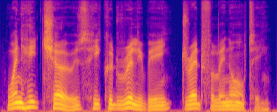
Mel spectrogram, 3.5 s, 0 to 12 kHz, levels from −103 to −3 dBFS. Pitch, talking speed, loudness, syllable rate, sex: 110 Hz, 155 wpm, -18 LUFS, 4.5 syllables/s, male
